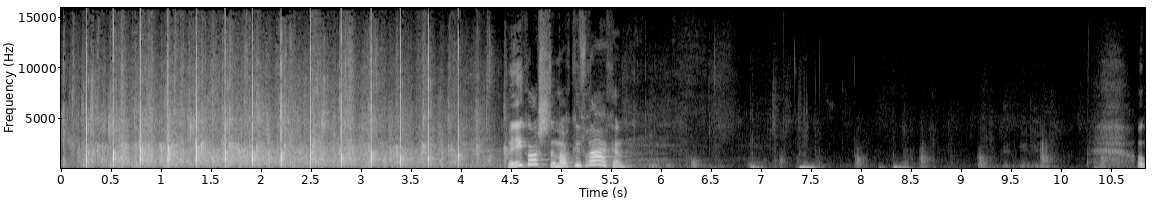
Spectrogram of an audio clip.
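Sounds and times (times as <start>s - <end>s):
audience applauding in a rhythmic beat: 0.0s - 5.0s
speech: 4.4s - 5.8s.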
